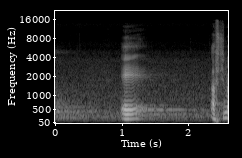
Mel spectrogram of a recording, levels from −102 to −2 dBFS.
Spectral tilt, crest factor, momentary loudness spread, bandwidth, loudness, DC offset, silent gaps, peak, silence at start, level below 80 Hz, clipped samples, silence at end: -5 dB/octave; 24 dB; 23 LU; 15.5 kHz; -41 LUFS; under 0.1%; none; -20 dBFS; 0 s; -84 dBFS; under 0.1%; 0 s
